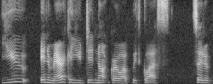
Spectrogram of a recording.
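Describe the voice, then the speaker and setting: A woman's voice: on the high side, a little slow. A woman who grew up in Thailand, hosting a podcast interview in an eager, chatty way full of "like". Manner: enthusiastic, many "like" fillers. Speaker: podcast host. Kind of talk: casual interview.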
